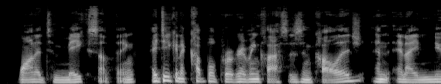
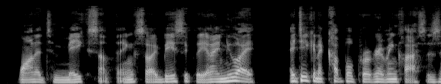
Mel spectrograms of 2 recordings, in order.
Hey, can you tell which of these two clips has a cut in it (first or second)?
first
